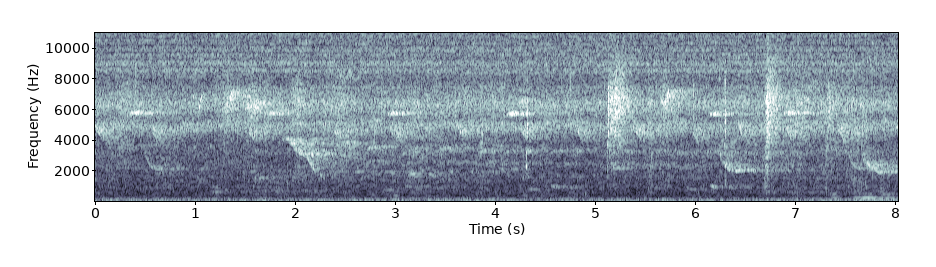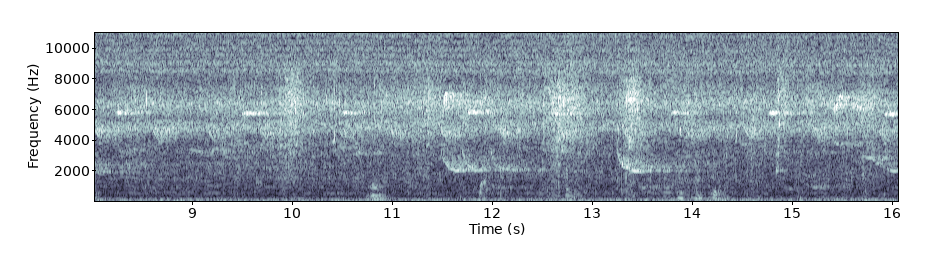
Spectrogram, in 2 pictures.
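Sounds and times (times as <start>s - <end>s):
birds calling: 0.0s - 16.0s.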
